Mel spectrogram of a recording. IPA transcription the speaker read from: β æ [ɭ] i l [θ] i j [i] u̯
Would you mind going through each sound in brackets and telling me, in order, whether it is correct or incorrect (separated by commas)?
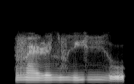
correct, incorrect, correct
